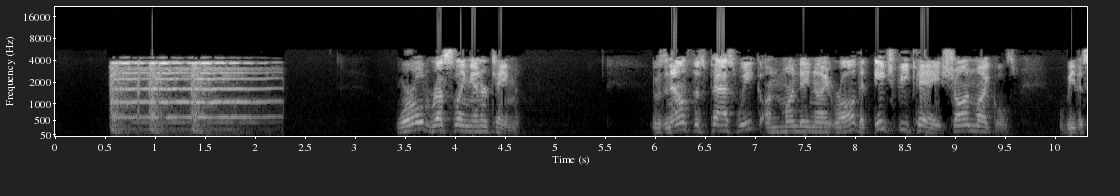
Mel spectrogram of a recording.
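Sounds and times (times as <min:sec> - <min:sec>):
bell ringing: 0:00.6 - 0:02.3
speech: 0:03.4 - 0:04.8, 0:06.0 - 0:10.3.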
